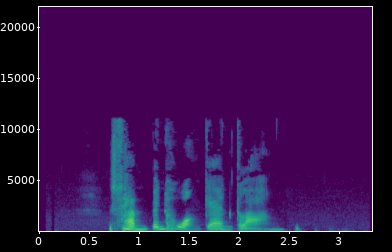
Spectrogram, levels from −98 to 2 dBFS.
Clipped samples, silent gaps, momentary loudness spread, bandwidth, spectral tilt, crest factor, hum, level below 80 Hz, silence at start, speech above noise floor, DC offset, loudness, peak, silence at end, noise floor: under 0.1%; none; 15 LU; 11.5 kHz; -5.5 dB/octave; 24 dB; none; -70 dBFS; 0.7 s; 44 dB; under 0.1%; -28 LUFS; -6 dBFS; 0.9 s; -72 dBFS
